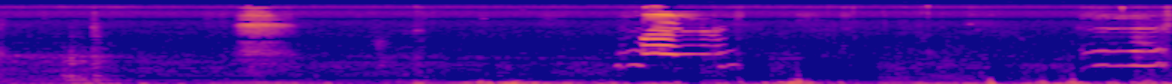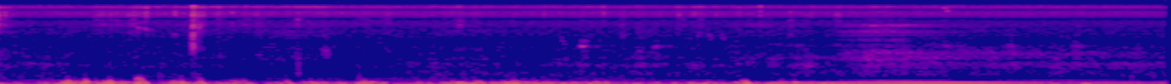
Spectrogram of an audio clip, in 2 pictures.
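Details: Stray female kitten, homeless, sitting, giving two short high-pitched meows several seconds apart, with a faint squeak before them, over steady low rumbling background noise.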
